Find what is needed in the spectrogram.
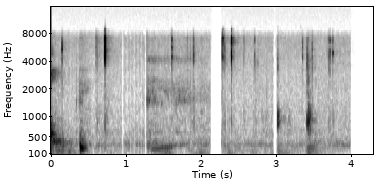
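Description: Faint, scattered clicks of a computer mouse, about half a dozen at irregular intervals, as a presentation is opened and shared on screen.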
